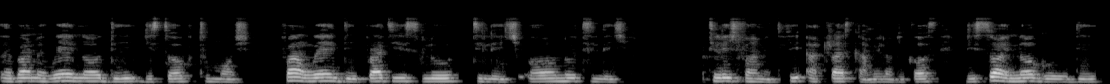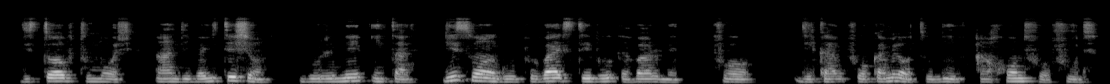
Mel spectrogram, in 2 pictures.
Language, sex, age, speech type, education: Nigerian Pidgin, male, 30-45, spontaneous, tertiary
